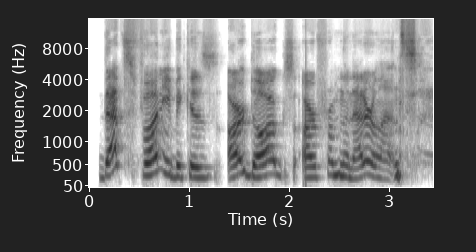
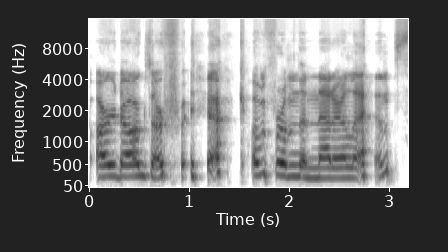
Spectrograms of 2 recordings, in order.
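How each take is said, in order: First: Said in the usual way. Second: Our leaned on as a correction, then laughing; stress on our. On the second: Shown as a demonstration. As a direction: correct them by hitting Our. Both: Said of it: "Your dog is from Antwerp".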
